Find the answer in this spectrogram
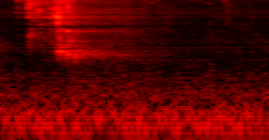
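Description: Faint short pour of water into a chalice to rinse it, a brief trickle and splash about half a second in.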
